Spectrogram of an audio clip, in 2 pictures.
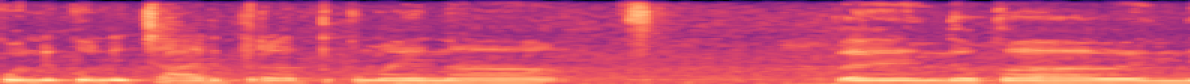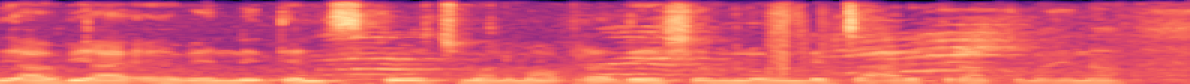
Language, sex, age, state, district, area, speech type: Telugu, female, 18-30, Telangana, Nalgonda, urban, spontaneous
